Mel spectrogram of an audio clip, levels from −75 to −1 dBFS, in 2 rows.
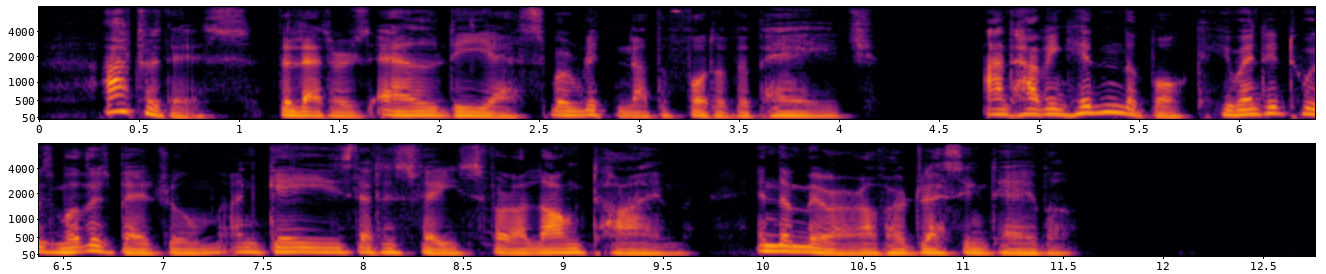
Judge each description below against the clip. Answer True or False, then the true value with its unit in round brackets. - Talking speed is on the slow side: False (195 wpm)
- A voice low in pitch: True (100 Hz)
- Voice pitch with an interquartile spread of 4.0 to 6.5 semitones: True (4.6 semitones)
